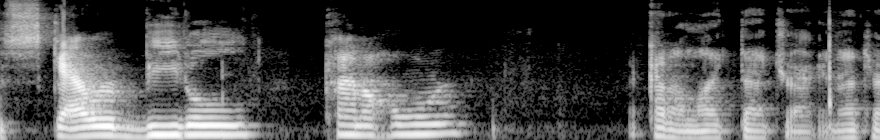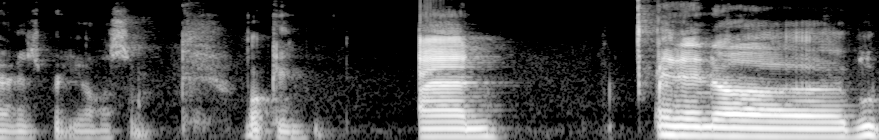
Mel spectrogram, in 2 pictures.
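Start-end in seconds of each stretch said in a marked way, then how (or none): 3.1-5.9 much softer, almost whispered; a hushed side comment to the viewers; whispered aside. Real, not acted. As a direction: lean in and confide it. Quiet aside about the dragon.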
